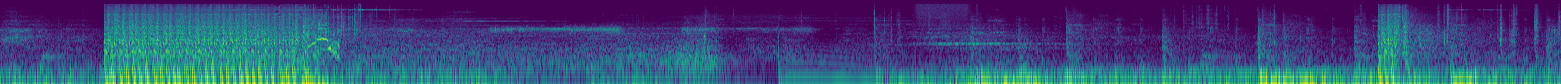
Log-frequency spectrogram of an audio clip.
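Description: A shotgun fires with loud blasts.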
